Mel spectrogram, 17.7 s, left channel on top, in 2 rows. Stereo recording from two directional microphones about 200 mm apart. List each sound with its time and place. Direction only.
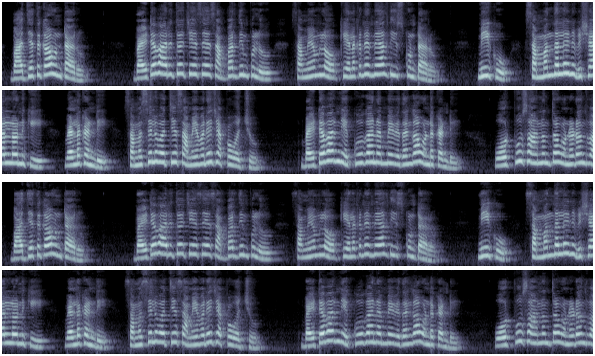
0.1 s a woman's voice: 15° left (ahead or behind)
